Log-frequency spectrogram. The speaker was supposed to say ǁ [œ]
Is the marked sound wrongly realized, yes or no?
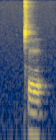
yes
